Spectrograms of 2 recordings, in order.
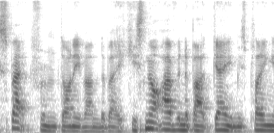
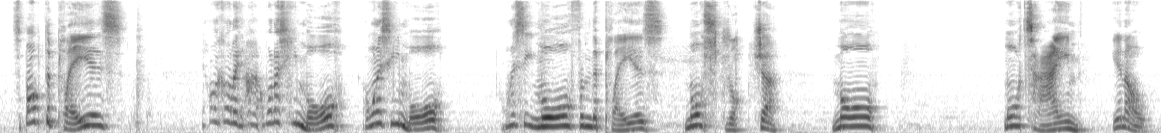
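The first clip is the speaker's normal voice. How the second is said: mock pundit rant; 7 semitones higher than usual. Mock pundit rant about players.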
